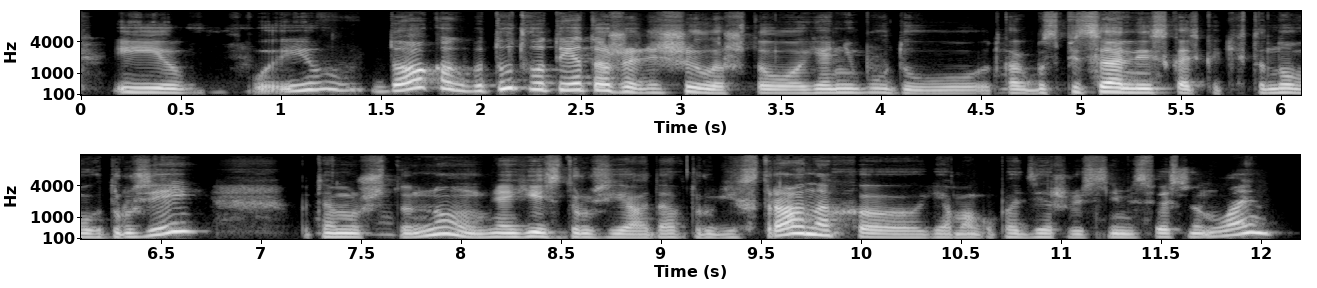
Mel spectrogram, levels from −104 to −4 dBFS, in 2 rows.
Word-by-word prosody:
И 180 -2 +2
в 170 +3 -8
и 260 - -1
в 285 -2 -5
да, 260 - +5
как 315 - 0
бы 230 - 0
тут 345 0 +3
вот 290 -1 0
я 280 0 +5
тоже 255 -7 +3
решила, 165 -1 +1
что 145 0 -2
я 160 +2 0
не 165 +1 +1
буду 160 -4 -6
вот 135 0 -7
как 150 -2 -3
бы 160 - -4
специально 185 -1 +5
искать 165 -2 -1
каких-то 155 - -13
новых 155 -3 0
друзей. 330 - +1 0.5
Потому 155 -1 +1
что, 245 -4 -7
ну, 225 - +1
у - - -1
меня 160 0 +1
есть 165 +1 +2
друзья, 145 -3 -3
да, 145 0 -6
в 140 - -19
других 135 -1 -10
странах, 260 - +4
э, 140 -3 -1
я 140 - -7
могу 135 -1 -8
поддерживать 145 -2 -7
с - - -15
ними 140 -1 -3
связь 155 +1 -6
онлайн. 245 - +1
160 Hz, 210 wpm, -23 LUFS, 145-230 Hz, 0.5 s, да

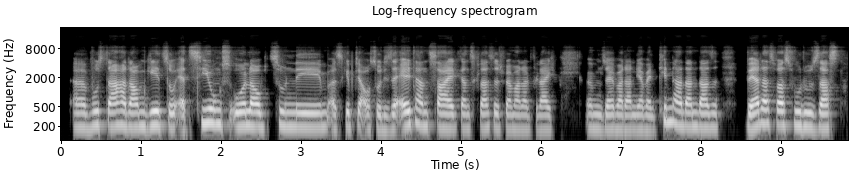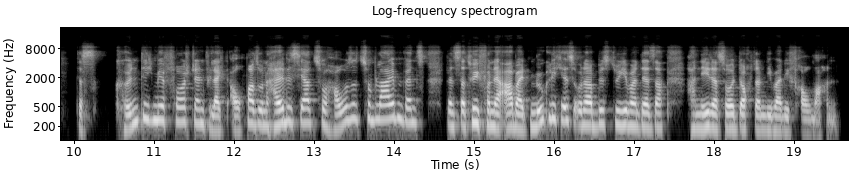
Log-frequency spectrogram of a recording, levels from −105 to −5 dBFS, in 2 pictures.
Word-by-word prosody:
äh, 185 0 -2
wo 200 +3 -2
es 205 0 -9
da 195 0 +3
halt 200 -2 +1
darum 190 +1 +1
geht, 205 +2 +2
so 185 -2 -1
Erziehungsurlaub 200 -4 0
zu 200 +1 -4
nehmen. 185 0 -2
Es - - -6
gibt 195 0 -6
ja - - 0
auch - - -4
so 170 0 -5
diese 165 +2 -2
Elternzeit 195 -3 +2
ganz 175 -1 -5
klassisch, 180 -1 -4
wenn 175 - -3
man 170 0 -4
dann 170 -1 -6
vielleicht, 165 0 -4 0.4
ähm, 175 -1 -6
selber 170 0 -1
dann 170 0 -2
ja, 170 -1 -3
wenn 165 -2 -5
Kinder 240 -5 -1
dann 195 0 0
da 185 -1 +2
sind. 180 0 -8 0.3
Wäre 185 +2 +5
das 220 0 +2
was, 205 0 +3
wo 200 -1 -1
du 195 -1 -1
sagst: 180 0 0 0.3
„Das - - -6 0.2
könnte 215 - -2
ich 275 - -3
mir 265 -1 +2
vorstellen, 245 -2 -3
vielleicht 160 -5 +1
auch 160 -1 -2
mal 230 -1 +5
so 220 - 0
'n 200 -1 -4
1/2 230 +3 +4
Jahr 230 -1 +2
zu 215 -5 -5
Hause 250 +11 -1
zu 280 +1 -3
bleiben, 275 +1 +3
wenn's 235 0 -3 0.2
wenn's 200 -2 -2
natürlich 210 +2 +3
von 205 -1 0
der 185 - +5
Arbeit 185 -2 +5
möglich 260 +8 0
ist.“ 255 0 +2
Oder 205 0 +5
bist 220 +2 -5
du - - -2
jemand, 205 -2 +2
der 190 - +5
sagt: 185 +1 -3 0.2
„Ah 175 - -7
ne, 180 +2 +1
das 175 -2 +2
soll 175 -1 +4
doch 175 0 +1
dann 165 -1 0
lieber 160 -2 0
die 155 - -5
Frau 140 -1 -5
machen“? - - -8
195 Hz, 240 wpm, -25 LUFS, 180-220 Hz, 0.4 s, Wäre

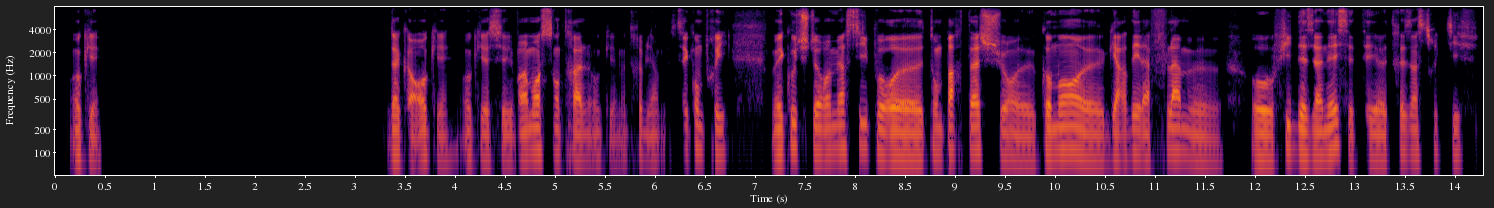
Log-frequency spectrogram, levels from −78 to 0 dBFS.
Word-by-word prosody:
OK. - - -4 2.9
D'accord. - - +1
OK, - - -2 0.2
OK, 95 -2 -7
c'est 85 +1 -1
vraiment 105 +3 +3
central. 85 -5 +1
OK, 90 0 -14
bah, - - -17
très 95 - -9
bien. 85 +1 -11
C'est - - -3
compris. 100 0 -1 0.5
Bah - - +2
écoute, - - 0
je - - +8
te - - 0
remercie 110 +3 0
pour, 95 -3 +2
heu, 90 -1 +3
ton 105 0 -4
partage 105 +1 +3
sur, 90 -2 +1
heu, 80 -1 -5
comment, 105 0 +3
heu, 85 -1 -1
garder 90 +4 +1
la 90 -1 0
flamme 105 0 -1
heu, 80 -4 -8 0.3
au 90 -2 +1
fil 115 - -2
des 100 -3 +2
années. 100 +6 +3
C'était, 90 -2 -1
heu, 85 -1 -3
très 105 0 -6
instructif. 100 -2 -3
95 Hz, 160 wpm, -28 LUFS, 90-105 Hz, 2.9 s, je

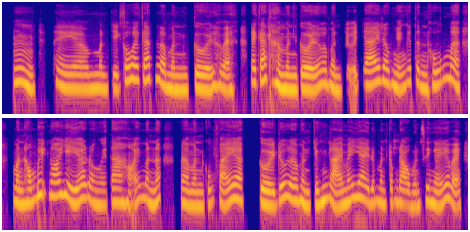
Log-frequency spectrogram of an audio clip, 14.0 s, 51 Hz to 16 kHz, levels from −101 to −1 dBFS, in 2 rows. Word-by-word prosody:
Ừm, 260 -7 +1 0.3
thì, 205 -6 -1
ờ, 190 -1 -1
mình 195 0 -1
chỉ 190 -1 -3
có 280 +9 +1
cái 305 -1 +3
cách 300 +2 -1
là 245 -7 +1
mình 185 -2 +1
cười 190 -2 +3
thôi 220 0 -2
bạn. 180 -3 0 0.3
Cái 260 -1 +1
cách 280 +4 +2
là 235 - +6
mình 190 -2 +3
cười 185 -1 +4
để 190 - +1
mà 240 0 -1
mình 200 -6 -1
chữa - - -4
cháy 235 +3 +3
trong 250 -5 0
những 200 0 -1
cái 260 - -3
tình 245 -7 -1
huống 240 - -3
mà 265 -8 +1 0.3
mình 210 -3 +2
hổng 205 +3 +1
biết 315 +2 +1
nói 300 +1 +1
gì 235 -10 +4
á. 255 +5 +1
Rồi 240 -5 -3
người 190 -1 -4
ta 215 +3 -2
hỏi 210 +2 -3
mình 240 -7 -2
á, 225 - 0 0.3
là 205 -2 -1
mình 180 -1 -2
cũng 200 +3 -7
phải 210 +3 0 0.4
cười 190 -4 +5
trước 255 +9 +1
để 245 -3 +3
mình 210 -6 +1
chững 215 +7 +1
lại 175 -3 +1
mấy 225 +6 +1
giây 265 -5 +1
để 210 - -3
mình 215 -2 -3
trong 210 +1 -6
đầu 195 -3 0
mình 175 +1 -5
suy 210 +5 -3
nghĩ 195 +1 0
đó 265 - +1
bạn. 175 -7 0
215 Hz, 265 wpm, -22 LUFS, 190-255 Hz, 0.4 s, là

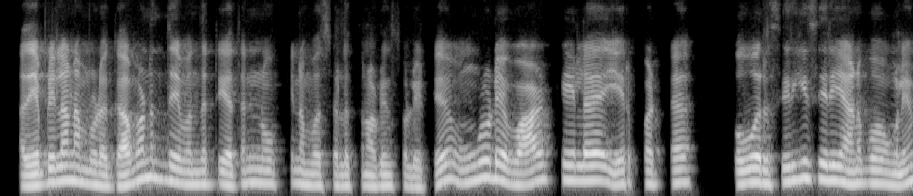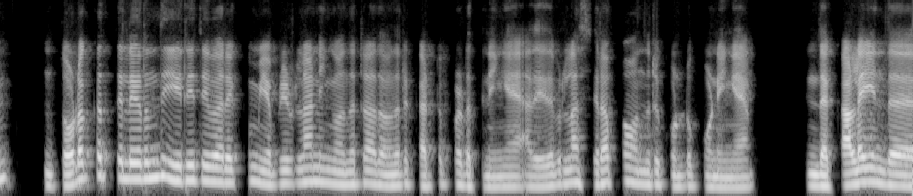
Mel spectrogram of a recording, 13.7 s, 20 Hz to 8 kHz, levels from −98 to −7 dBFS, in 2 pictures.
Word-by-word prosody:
அது 125 - +1
எப்படியெல்லாம் 170 +6 +2
நம்மோட 145 -6 0
கவனத்தை 190 +4 +2
வந்துட்டு 145 +1 -3
எதை 150 +4 -6
நோக்கி 150 +1 -8
நம்ம 135 -2 -1
செலுத்தனும், 125 0 -4
அப்டின்னு 125 +1 -3
சொல்லிட்டு. 115 +6 -3 0.2
உங்களுடைய 195 +2 +1
வாழ்க்கையில 185 +4 +1 0.2
ஏற்பட்ட 145 -1 -7 0.5
ஒவ்வொரு 160 +1 +3
சிறிய, 185 +5 0
சிறிய 185 -2 +3
அனுபவங்களையும். 150 +4 -1 0.4
தொடக்கத்திலிருந்து 205 - +3
இறுதி 185 0 +1
வரைக்கும் 165 +1 0
எப்டி, 140 +3 -2
எப்டில்லாம் 165 +3 0
நீங்க 155 -3 -1
வந்துட்டு 140 +2 -1
அதை 140 - +1
வந்து 130 +3 -1
கட்டுப்படுத்தினீங்க. 125 -3 -3
அதை 115 -1 -1
எப்டில்லாம் 150 +2 -1
சிறப்பா 155 +3 -1
வந்துட்டு 140 -2 -1
கொண்டு 120 +1 -3
போனீங்க. 110 -2 0 0.5
இந்த 125 0 +6
கலை 135 +4 +7
இந்த 140 -3 +3
150 Hz, 160 wpm, -24 LUFS, 130-175 Hz, 0.5 s, கலை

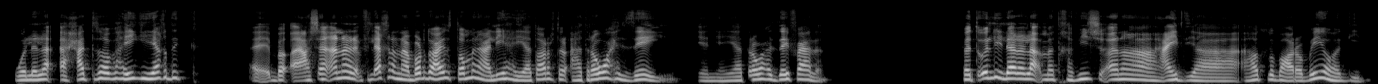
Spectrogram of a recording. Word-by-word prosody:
والّا 200 +1 +1
لأ 240 +3 +1
حد 215 +4 0
طب 270 -2 +2
هييجي 270 +1 +1
ياخدِك 290 +1 -2 0.5
آآ - - -6
بق - - -3
عشان 195 +6 +2
أنا 270 - +3
في 190 - -19
الآخر 280 +8 0
أنا 235 -7 +2
برضه 265 +3 +2
عايزة 275 +4 +3
اتطمن 285 +3 0
عليها 245 +1 0
هي 190 -2 -1
هتعرف 235 +7 -1
تر 220 -1 -5
هتروُح 230 +9 +1
ازاي 215 0 -3 0.2
يعني 165 0 -8
هي - - -3
هتروُح 225 +6 0
ازاي 225 +2 +1
فعلًا؟ 225 -7 -1 1.4
فتقول 225 +5 +2
لي 320 - +1
لا 270 0 +7
لا 260 - +4
لأ 245 -1 +4
ما 225 0 -3
تخافيش 235 +4 -3
أنا 230 +2 0 0.3
عادي 190 0 +1
ها 160 -2 -4
هاطلب 210 +3 -4
عربية 185 - 0
وهتيجي 170 - -3
لي - - -22
230 Hz, 180 wpm, -22 LUFS, 195-260 Hz, 1.4 s, لا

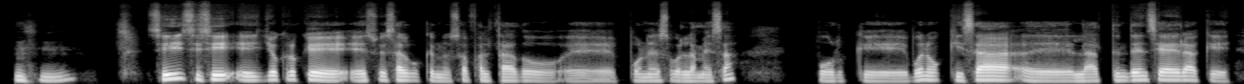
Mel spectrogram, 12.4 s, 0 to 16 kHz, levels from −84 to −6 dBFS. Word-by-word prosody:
Ujú. 120 +4 -5 0.7
Sí, 165 +4 +4
sí, 165 -4 -2
sí, 150 +3 +4
eh, 125 -2 +1
yo 140 +3 +2
creo 145 +2 -1
que 120 -5 +4 0.2
eso 115 +3 -3
es 125 -3 -3
algo 125 -2 +2
que, 115 - -4
nos 105 +1 -6
ha 120 - +1
faltado, 110 -2 -2
eh, 95 0 -8
poner 110 0 -3
sobre 110 0 -3
la 105 0 0
mesa, 105 +12 -3 0.7
porque, 100 -2 -4
bueno, 130 +1 0
quizá, 130 +1 +5
eh, 110 -3 -1
la 110 +1 0
tendencia 130 +3 +2
era 130 -1 +3
que 100 -4 -6
115 Hz, 135 wpm, -20 LUFS, 105-130 Hz, 0.7 s, quizá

